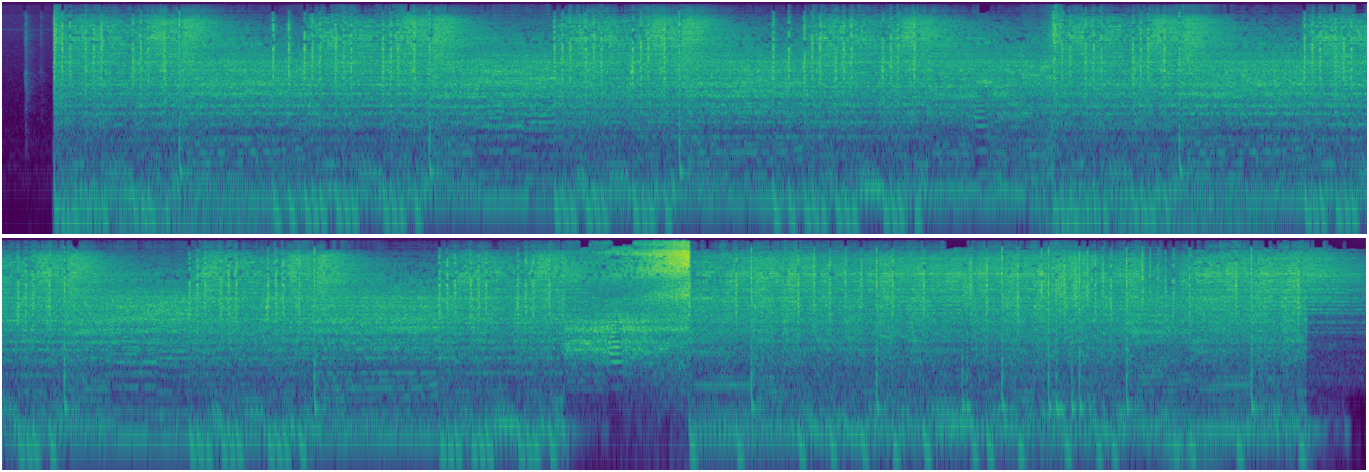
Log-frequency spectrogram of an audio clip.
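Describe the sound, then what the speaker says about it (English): A dense full-band rock mix with a heavy, distorted low-end bass tone pulsing steadily throughout, briefly dropping out before kicking back in. "The bass tone we're going to be achieving it sounds like this in the mix"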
